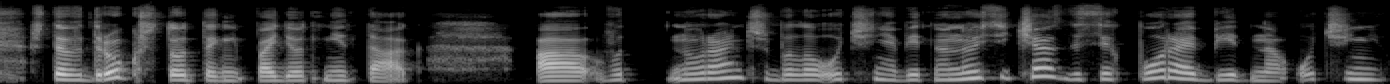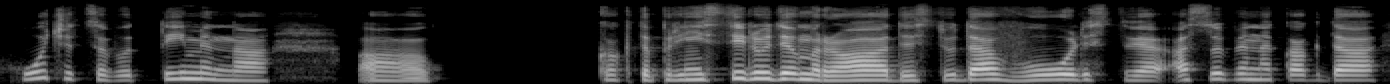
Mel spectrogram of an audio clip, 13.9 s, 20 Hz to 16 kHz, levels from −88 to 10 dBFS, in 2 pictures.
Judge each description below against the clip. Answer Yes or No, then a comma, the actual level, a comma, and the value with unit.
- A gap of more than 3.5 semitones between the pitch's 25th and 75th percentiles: No, average, 3.2 semitones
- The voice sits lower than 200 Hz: No, high, 225 Hz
